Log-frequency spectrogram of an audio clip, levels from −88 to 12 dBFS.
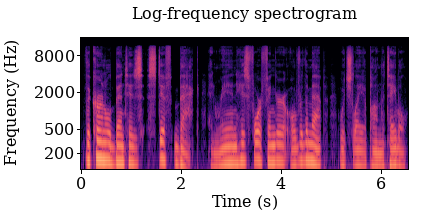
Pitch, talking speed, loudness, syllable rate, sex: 125 Hz, 165 wpm, -20 LUFS, 4.5 syllables/s, male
